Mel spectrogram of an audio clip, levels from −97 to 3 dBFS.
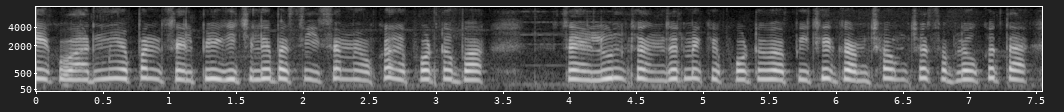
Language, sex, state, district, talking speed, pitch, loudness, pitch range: Bhojpuri, female, Bihar, East Champaran, 175 wpm, 310 Hz, -23 LUFS, 295-325 Hz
